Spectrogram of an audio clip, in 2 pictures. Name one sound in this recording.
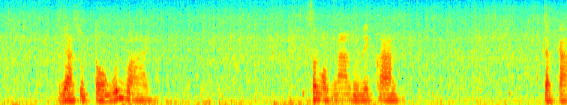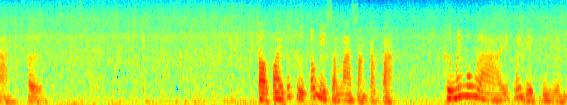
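An elderly woman speaks slowly and calmly into a microphone, in short phrases with pauses.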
